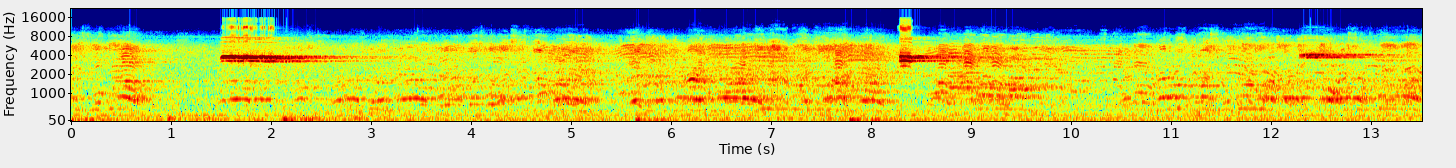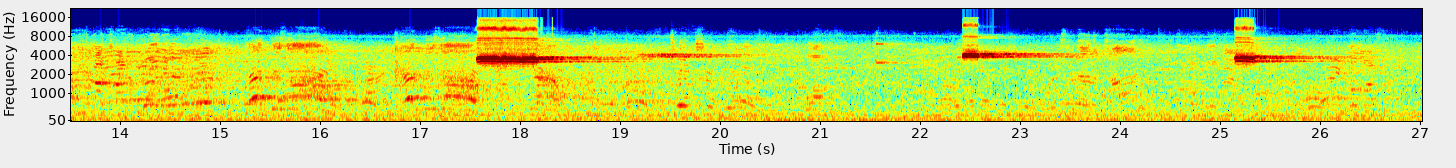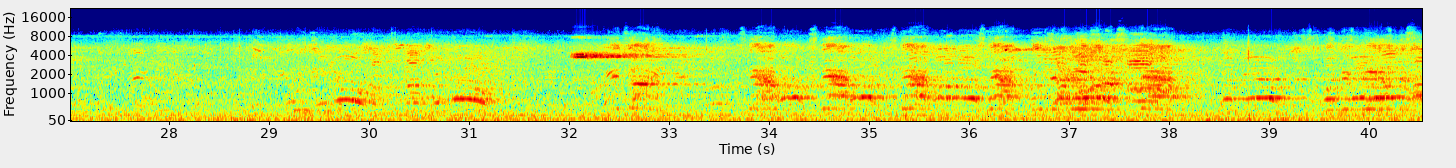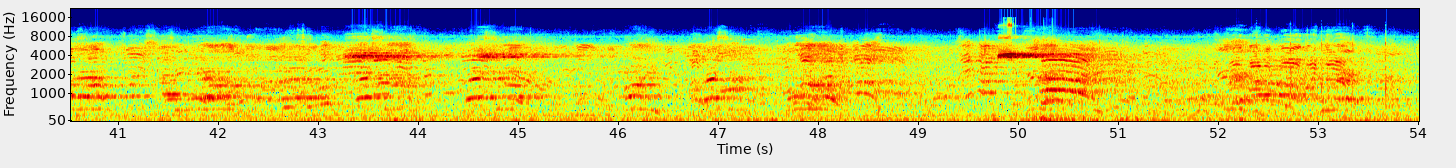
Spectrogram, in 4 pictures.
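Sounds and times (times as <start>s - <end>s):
referee's whistle blast: 1.5s - 2.8s, 8.3s - 8.8s, 17.6s - 19.9s, 22.4s - 23.5s, 25.2s - 26.1s, 32.0s - 32.7s, 49.8s - 50.3s
people shouting in a hall: 32.4s - 53.7s.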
